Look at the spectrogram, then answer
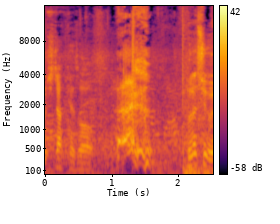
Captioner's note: achoo!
